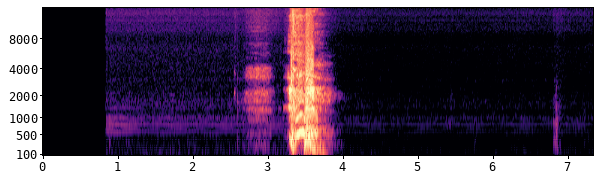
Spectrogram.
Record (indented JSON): {
  "cough_length": "7.3 s",
  "cough_amplitude": 30084,
  "cough_signal_mean_std_ratio": 0.22,
  "survey_phase": "beta (2021-08-13 to 2022-03-07)",
  "age": "45-64",
  "gender": "Male",
  "wearing_mask": "No",
  "symptom_none": true,
  "smoker_status": "Ex-smoker",
  "respiratory_condition_asthma": false,
  "respiratory_condition_other": false,
  "recruitment_source": "REACT",
  "submission_delay": "2 days",
  "covid_test_result": "Negative",
  "covid_test_method": "RT-qPCR"
}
